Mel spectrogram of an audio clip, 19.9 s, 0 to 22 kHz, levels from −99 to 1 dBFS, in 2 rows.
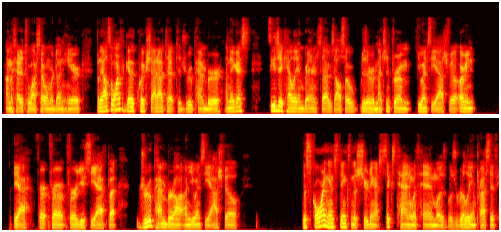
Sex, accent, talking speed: male, American, 195 wpm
